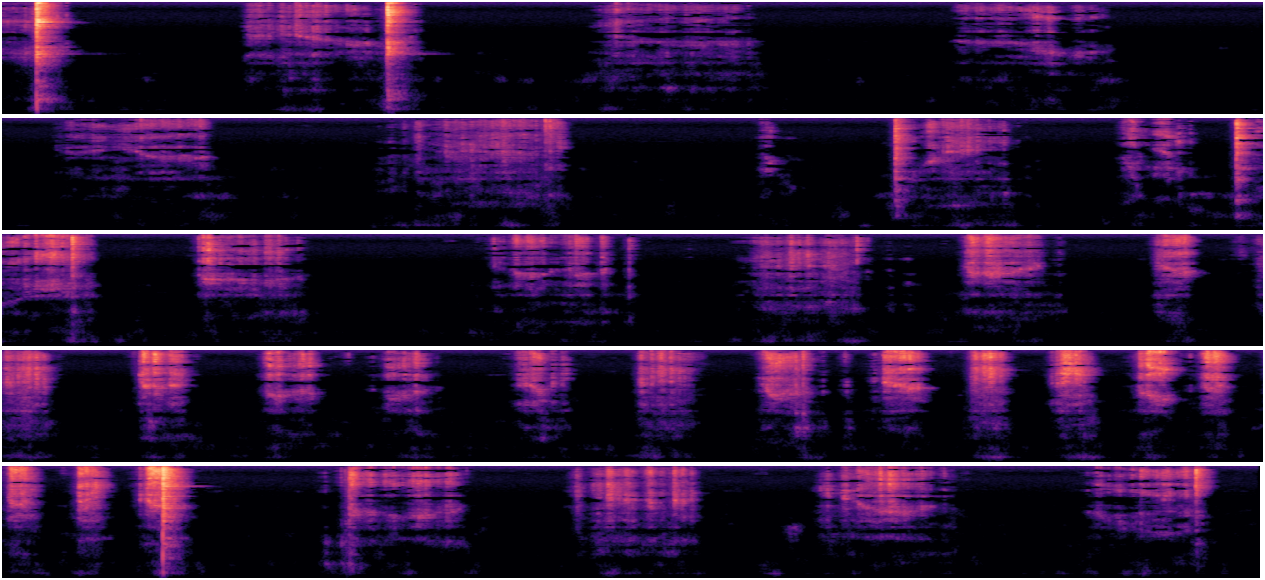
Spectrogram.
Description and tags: Created for a scene in which someone is browsing the selections on a rack at a clothing store -- the sound of clothes hangers sliding across a metal rod. First slow, then medium, then fast.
